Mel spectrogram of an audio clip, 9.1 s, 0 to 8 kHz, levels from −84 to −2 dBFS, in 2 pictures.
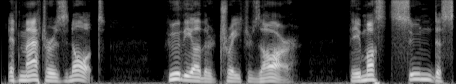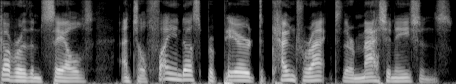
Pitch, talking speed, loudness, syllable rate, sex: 130 Hz, 145 wpm, -21 LUFS, 4.8 syllables/s, male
